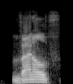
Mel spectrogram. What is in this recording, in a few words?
"valve", British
